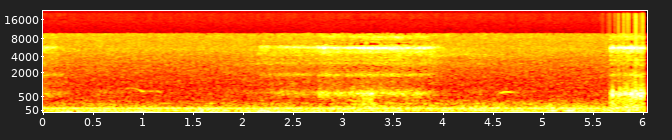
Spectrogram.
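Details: Older man sleeping, snoring recorded 2022-04-17: low, rumbling breathing noise during sleep over a steady room hum.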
